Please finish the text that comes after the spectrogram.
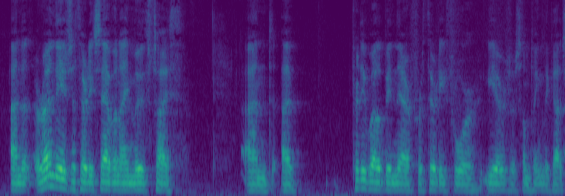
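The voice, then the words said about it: Northern Irish accent. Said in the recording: “I come from Northern Ireland, as my accent gives me away, from around the Larne area, County Antrim area”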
